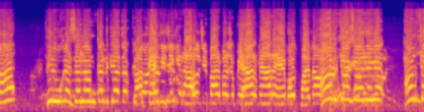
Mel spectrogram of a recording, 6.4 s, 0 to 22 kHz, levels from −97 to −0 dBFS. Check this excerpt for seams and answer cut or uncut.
uncut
